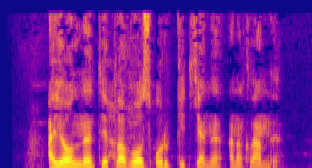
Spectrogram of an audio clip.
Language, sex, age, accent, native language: Uzbek, male, 18-24, Surxondaryo, Uzbek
